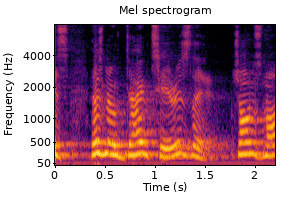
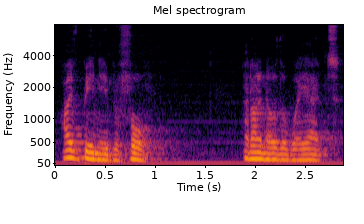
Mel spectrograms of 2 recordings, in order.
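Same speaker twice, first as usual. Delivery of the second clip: softer and lower, gently reassuring; calm reassurance; 6 semitones lower, 9 dB quieter than usual. Retold or imitated. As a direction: quietly reassure the man in the hole. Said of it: "To which Joe replied".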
